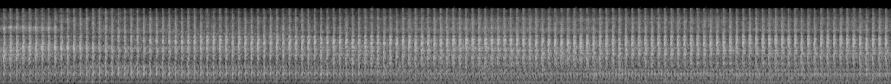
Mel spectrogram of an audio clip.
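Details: VAZ 2109 engine running, camshaft play previously found and eliminated; owner wonders whether that play caused it: sharp evenly spaced metallic tapping about three times a second. Engine knock, source unknown.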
